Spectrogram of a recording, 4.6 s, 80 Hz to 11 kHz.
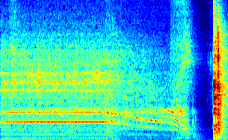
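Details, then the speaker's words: New Precision Matthews PM 1660-TL lathe on its first run and break-in, in the high gears at about 900–1200 rpm: a smooth, steady gear hum that winds down evenly before a single clunk, quieter than expected. Normal high-speed running. "very nice nice and smooth it's not it's it's a lot quieter than i expected it to be in these high gears right there it really is"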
